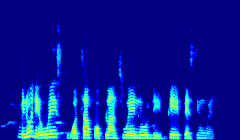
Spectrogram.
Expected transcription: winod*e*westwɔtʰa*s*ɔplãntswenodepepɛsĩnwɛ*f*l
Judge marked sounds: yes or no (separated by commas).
yes, no, no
